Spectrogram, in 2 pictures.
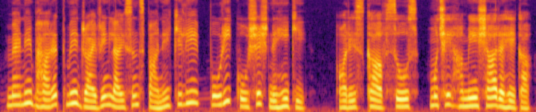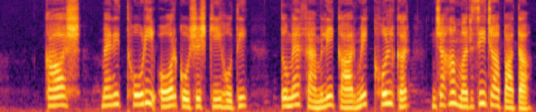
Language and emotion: Hindi, sad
